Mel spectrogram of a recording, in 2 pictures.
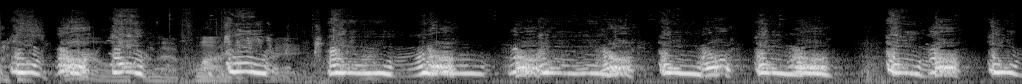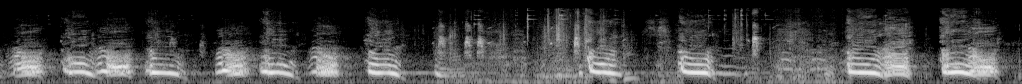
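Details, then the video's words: Several coonhounds bay and bark at a squirrel cornered in a pig sculpture, quick overlapping yelps and drawn-out bawls with a whine or two, steady frantic chorus throughout. "Coonhounds a got a squirrel trapped in pig sculpture."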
